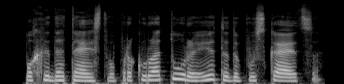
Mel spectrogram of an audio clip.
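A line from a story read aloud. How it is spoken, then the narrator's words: Tired tone. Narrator (Russian): усталым тоном произнес Черенков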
